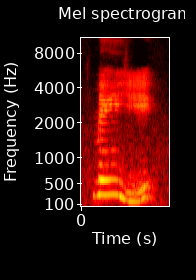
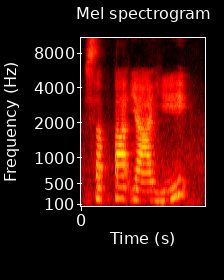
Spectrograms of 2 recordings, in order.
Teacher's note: when 二 is the last character in certain words, it's pronounced with the second tone instead of the sixth tone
